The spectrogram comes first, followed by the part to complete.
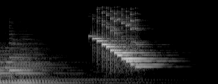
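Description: A backing-music phrase fades out, then about a second in comes a slide-transition sound effect: a quick, bright run of electronic notes falling in pitch.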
